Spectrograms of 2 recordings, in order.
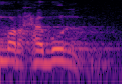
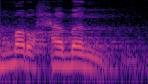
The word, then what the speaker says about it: marhaban: sengaja di sini tak pernah orang bilang marhabun atau marhabin padahal sebetulnya dalam bahasa Arab bisa saja kata itu berbaris damah berbaris fathah berbaris kasrah tapi tak ada yang mengatakan marhabun atau marhabin yang diucapkan adalah marhaban kalau kita kategorikan dalam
